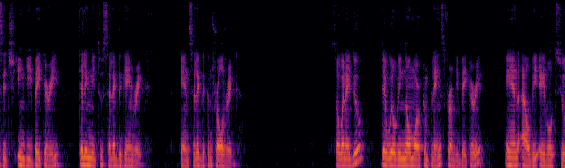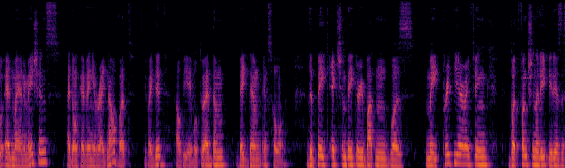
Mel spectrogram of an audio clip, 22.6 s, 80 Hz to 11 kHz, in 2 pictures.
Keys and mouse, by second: 5.2-5.5 drag, 5.9 click, 11.3-13.6 drag.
